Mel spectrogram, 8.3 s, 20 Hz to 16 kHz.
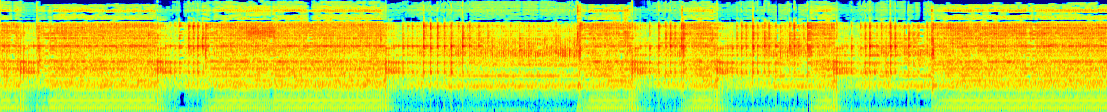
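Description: ZENY 3.5 CFM, quarter-horsepower single-stage rotary-vane vacuum pump running with a steady humming drone and a rattle over it. Its intake port is open, so it is pumping free air rather than pulling a vacuum.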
